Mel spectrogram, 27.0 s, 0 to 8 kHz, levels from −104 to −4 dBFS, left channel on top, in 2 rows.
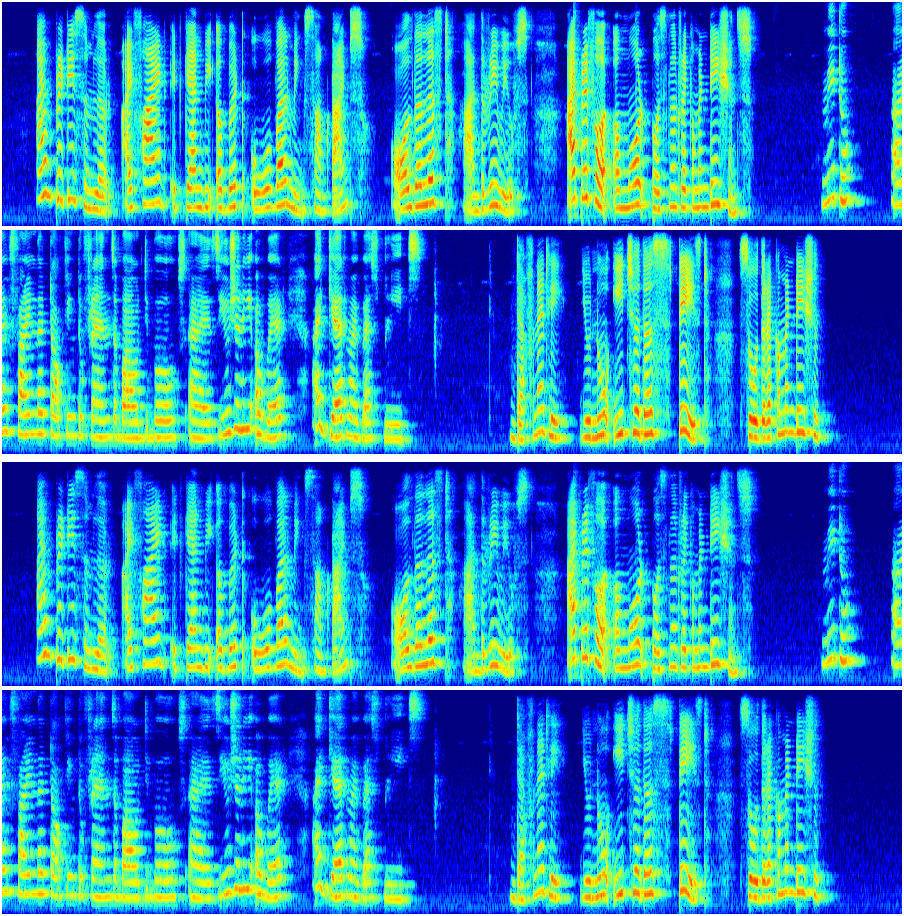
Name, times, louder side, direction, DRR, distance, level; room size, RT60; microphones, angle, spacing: voice 1, 0.5-5.4 5.8-7.9 8.5-11.2 21.1-21.9 22.2-24.0 24.3-25.8, left 4 dB, 45° left, 0.9 m, -29 dB
voice 2, 12.3-12.8 13.3-19.8, left 3 dB, 70° left, 1.2 m, -33 dB
14.5 x 8.4 x 5.8 m
head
